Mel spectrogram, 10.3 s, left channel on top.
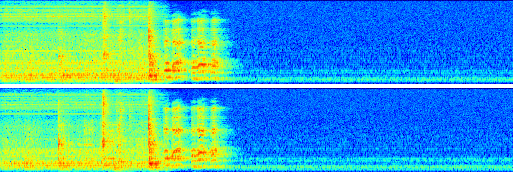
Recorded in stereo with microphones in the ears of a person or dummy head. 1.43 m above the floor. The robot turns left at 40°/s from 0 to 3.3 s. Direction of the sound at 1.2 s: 65° right (ahead or behind).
